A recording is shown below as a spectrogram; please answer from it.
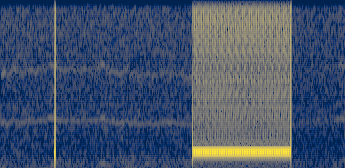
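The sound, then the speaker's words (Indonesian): Dialing an extension on a hospital's automated telephone line: a sharp click, then a pause and a single loud, steady, mid-pitched tone held for about a second before it stops abruptly. “Sila dial nomor sambungan yang dikehendaki.”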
